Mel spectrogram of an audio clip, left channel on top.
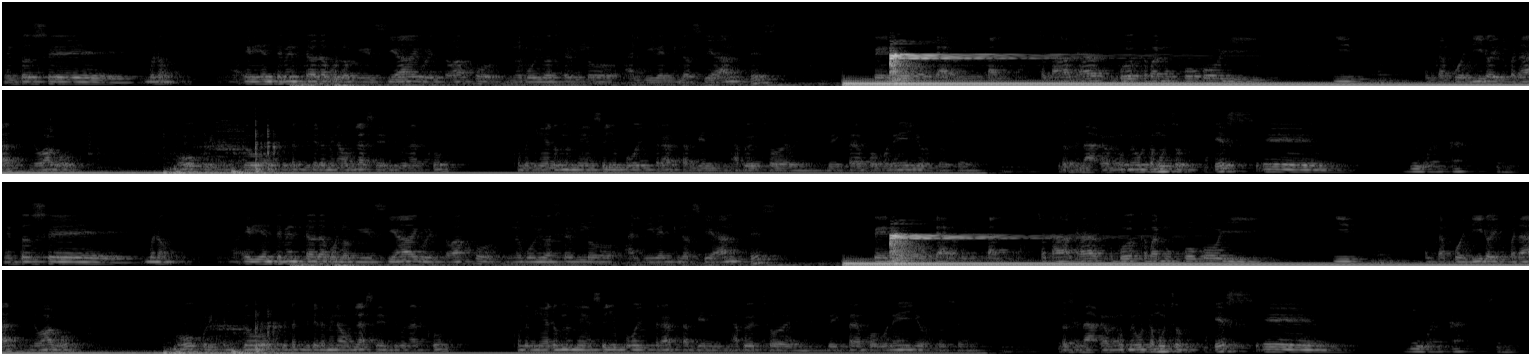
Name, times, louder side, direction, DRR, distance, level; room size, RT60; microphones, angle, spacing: voice 1, 0.0-1.9 2.1-7.7 8.7-12.8 13.3-13.7 14.2-16.0 17.0-19.8 20.4-25.0 25.9-28.7, right 1 dB, 30° right, 3 dB, 1.2 m, -46 dB
sound 1, 2.9-18.0, left 4 dB, 45° left, 0.8 m, -37 dB
Piano, 8.4-25.1, left 3 dB, 85° left, 0.5 m, -35 dB
voice 2, 25.2-26.1 29.3-30.4, left 1 dB, 80° right, -6 dB, 3.2 m, -55 dB
9.2 x 7.1 x 2.9 m, 0.65 s
head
